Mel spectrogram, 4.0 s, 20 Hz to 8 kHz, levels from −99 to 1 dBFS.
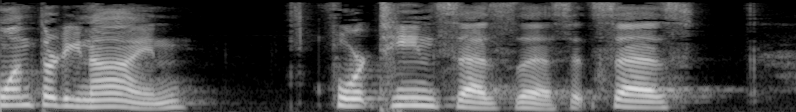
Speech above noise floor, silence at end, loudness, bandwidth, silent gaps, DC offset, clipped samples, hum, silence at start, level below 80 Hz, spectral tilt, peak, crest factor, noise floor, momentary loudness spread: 34 dB; 0.55 s; -22 LUFS; 7.6 kHz; none; under 0.1%; under 0.1%; none; 0 s; -64 dBFS; -5 dB/octave; -8 dBFS; 14 dB; -56 dBFS; 11 LU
